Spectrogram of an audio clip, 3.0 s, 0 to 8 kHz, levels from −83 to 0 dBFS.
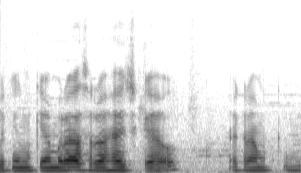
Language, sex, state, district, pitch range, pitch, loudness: Maithili, male, Bihar, Begusarai, 140-145 Hz, 145 Hz, -18 LUFS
